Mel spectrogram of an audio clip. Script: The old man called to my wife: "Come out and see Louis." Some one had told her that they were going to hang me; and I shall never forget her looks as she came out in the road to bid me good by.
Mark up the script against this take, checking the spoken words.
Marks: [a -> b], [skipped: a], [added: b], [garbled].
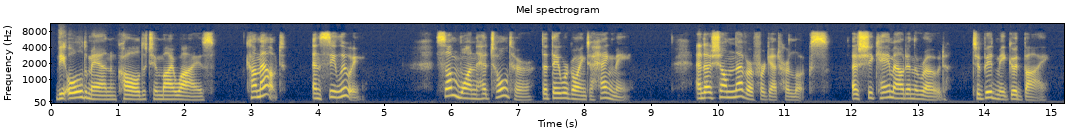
The old man called to my [wife: -> wise] "Come out and see Louis." Some one had told her that they were going to hang me; and I shall never forget her looks as she came out in the road to bid me good by.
